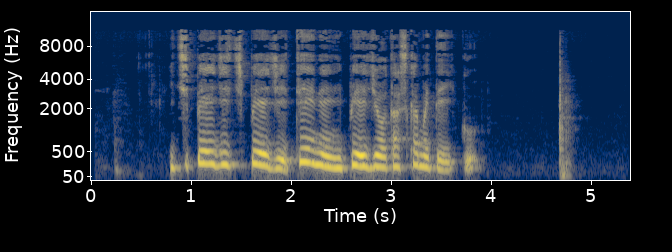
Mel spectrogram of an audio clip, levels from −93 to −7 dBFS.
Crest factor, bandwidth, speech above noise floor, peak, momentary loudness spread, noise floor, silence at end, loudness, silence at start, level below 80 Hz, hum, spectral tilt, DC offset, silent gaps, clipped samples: 16 dB; 11.5 kHz; 52 dB; -6 dBFS; 18 LU; -73 dBFS; 0.6 s; -21 LUFS; 0.8 s; -58 dBFS; none; -5.5 dB/octave; under 0.1%; none; under 0.1%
